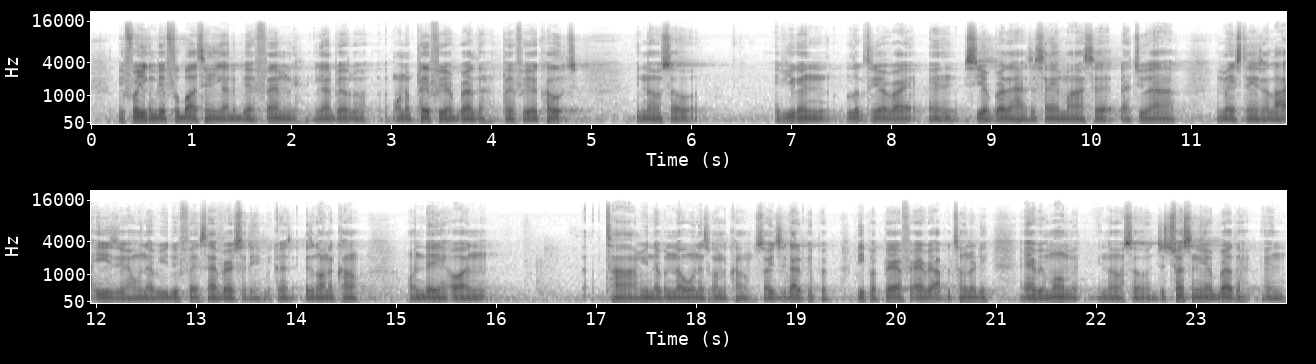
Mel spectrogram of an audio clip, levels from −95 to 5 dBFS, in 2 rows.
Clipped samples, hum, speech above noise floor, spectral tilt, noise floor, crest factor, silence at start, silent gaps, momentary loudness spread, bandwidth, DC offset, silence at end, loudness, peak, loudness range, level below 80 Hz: under 0.1%; none; 24 dB; -4.5 dB/octave; -62 dBFS; 22 dB; 0 s; none; 10 LU; 15.5 kHz; under 0.1%; 0 s; -38 LUFS; -16 dBFS; 3 LU; -56 dBFS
